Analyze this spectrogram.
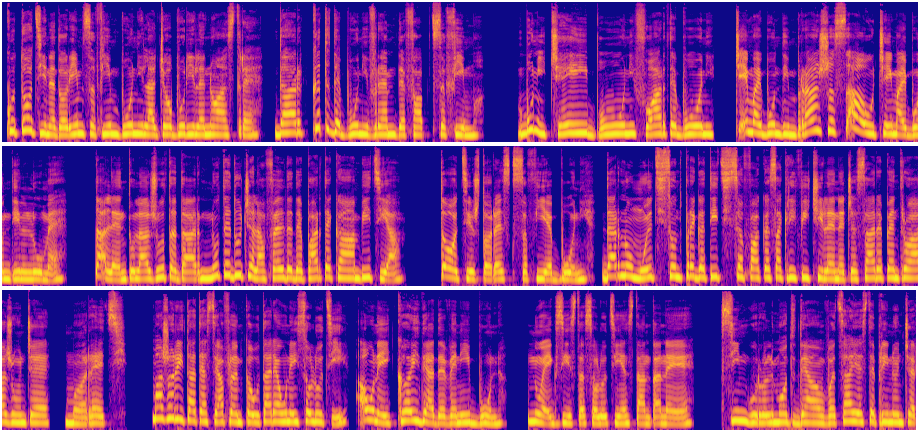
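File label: Romanian female VO TV Commercial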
